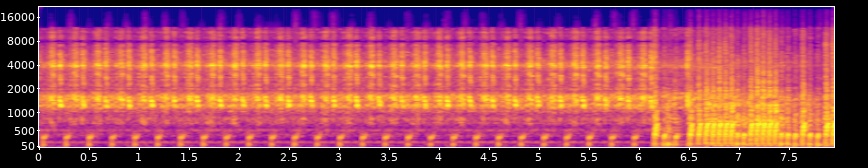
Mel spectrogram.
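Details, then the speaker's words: Used Chinese 125cc engine with electric start and 3-speed-plus-reverse transmission, rewired, on 93-octane fuel: six seconds of slow even cranking, then it catches into a steady busier idle, smoking a little; a clean start. "It smoked a little bit, but it started."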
